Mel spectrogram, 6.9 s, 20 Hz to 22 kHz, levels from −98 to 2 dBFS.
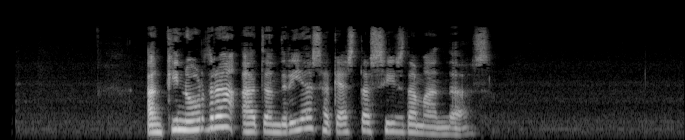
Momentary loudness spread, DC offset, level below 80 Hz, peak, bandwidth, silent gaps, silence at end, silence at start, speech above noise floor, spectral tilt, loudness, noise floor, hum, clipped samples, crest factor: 14 LU; under 0.1%; -82 dBFS; -4 dBFS; 11 kHz; none; 1.95 s; 1.5 s; 43 dB; -5 dB/octave; -27 LUFS; -69 dBFS; none; under 0.1%; 26 dB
